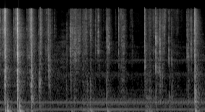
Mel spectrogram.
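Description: Tarot cards being shuffled by hand: a run of quick card snaps and clicks, about four a second, that thins out about a second in, then a few scattered taps of the cards near the end. A faint steady hum lies under it.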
